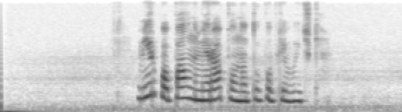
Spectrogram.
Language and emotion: Russian, neutral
